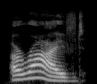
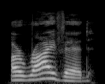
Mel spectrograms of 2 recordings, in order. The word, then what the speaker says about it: arrived: finally e d is pronounced like d with no extra syllable in all other verbs so the past tense of the verb arrive which has two syllables is arrived which also has two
